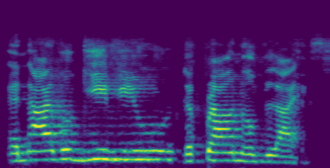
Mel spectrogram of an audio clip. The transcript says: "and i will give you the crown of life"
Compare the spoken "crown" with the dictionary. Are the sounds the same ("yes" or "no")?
yes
